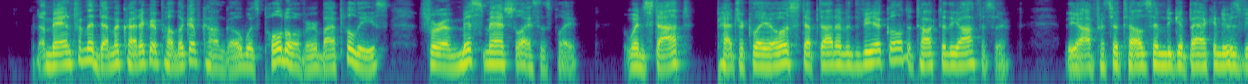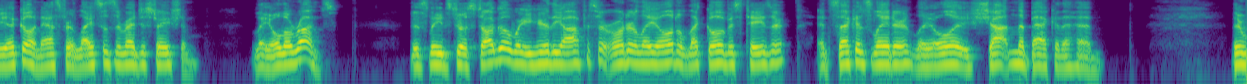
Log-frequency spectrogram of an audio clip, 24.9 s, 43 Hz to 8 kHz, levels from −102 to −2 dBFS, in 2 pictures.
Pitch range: 130-150 Hz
